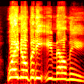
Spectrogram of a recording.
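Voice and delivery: slow, high, drawn-out big monster voice. Speaker plays a big angry monster character as a joke, then complains nobody emails them, in a big green monster voice. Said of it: "I'm doing his voice".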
